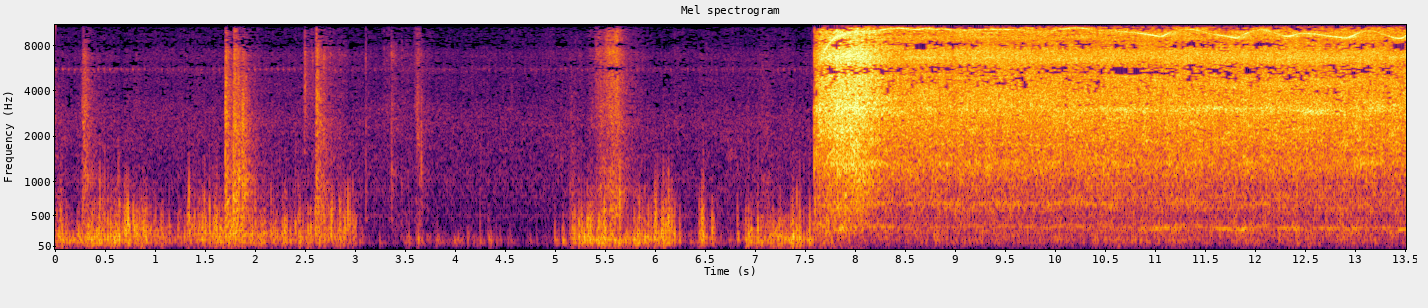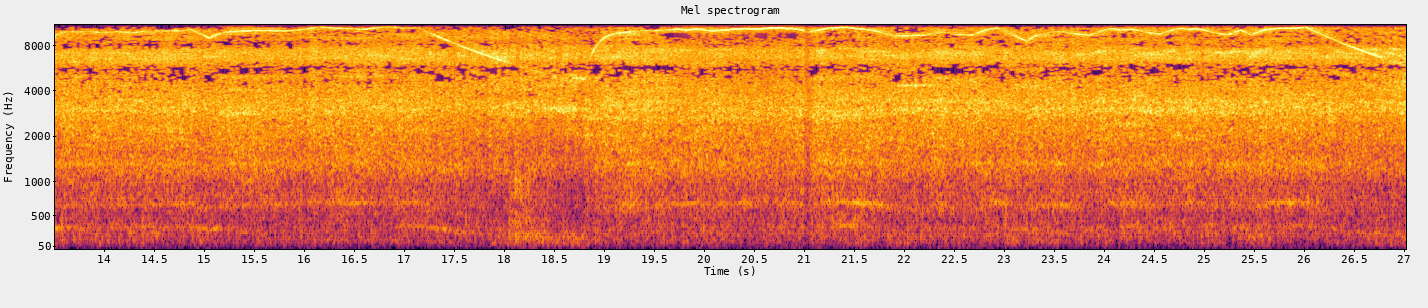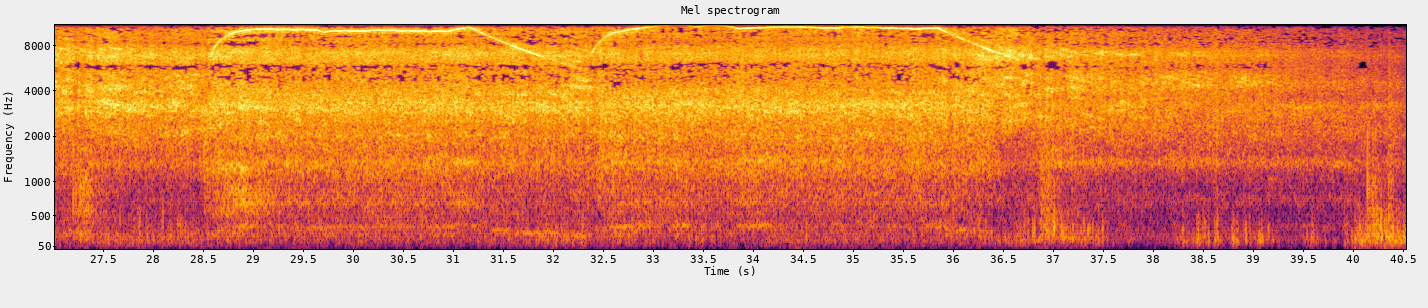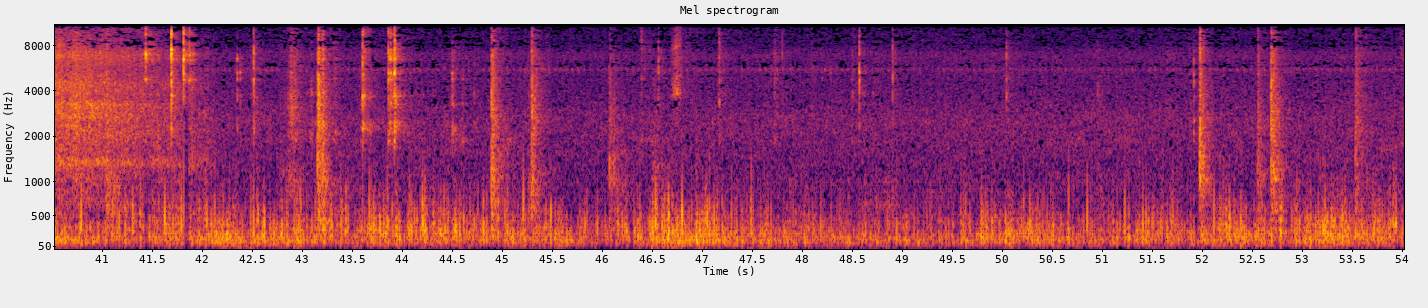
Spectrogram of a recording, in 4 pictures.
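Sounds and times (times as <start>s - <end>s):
angle grinder whining: 7.6s - 42.0s.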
